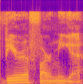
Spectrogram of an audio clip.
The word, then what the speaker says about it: Vera Farmiga: Wilson and And- Vera Farmiga, I believe is how you pronounce her name.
